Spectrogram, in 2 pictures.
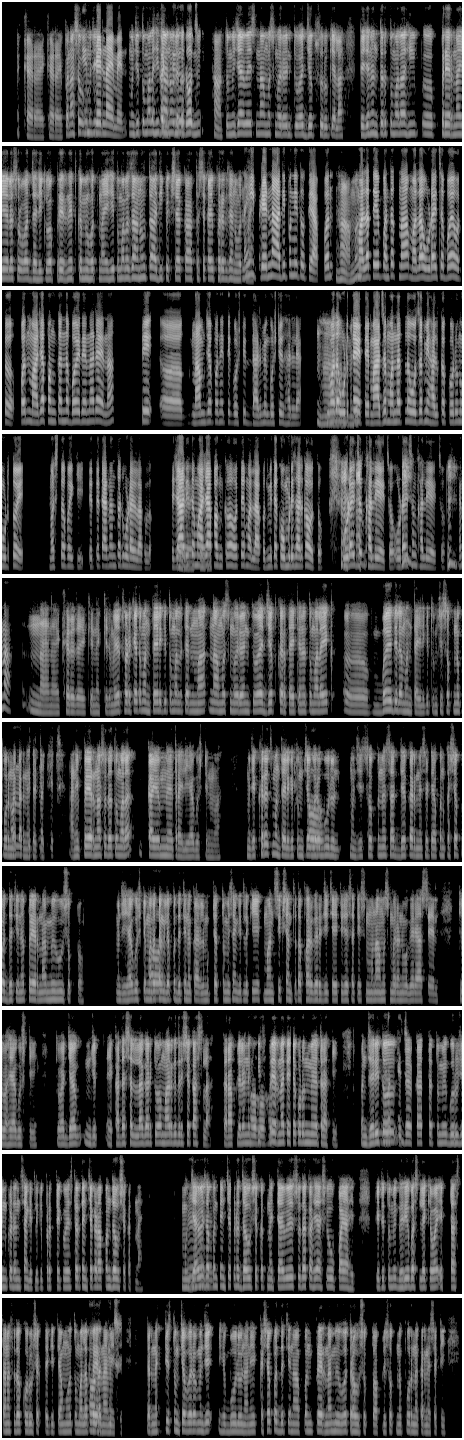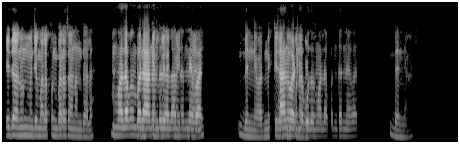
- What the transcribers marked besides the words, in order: in English: "मेन, कंटिन्यू"; other background noise; chuckle; tapping; chuckle
- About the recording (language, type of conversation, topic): Marathi, podcast, तुम्हाला स्वप्ने साध्य करण्याची प्रेरणा कुठून मिळते?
